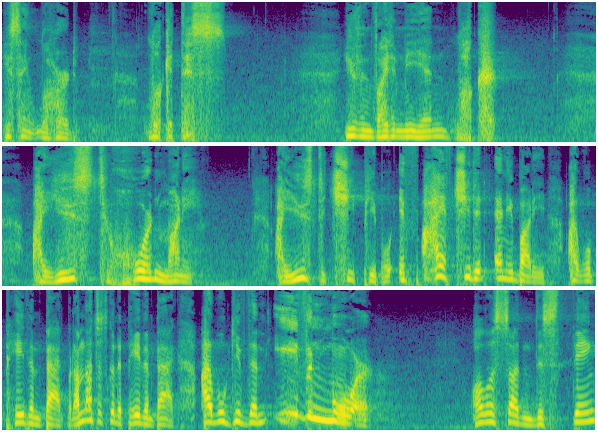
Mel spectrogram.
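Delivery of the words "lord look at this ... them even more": put-on, overjoyed, joyfully excited voice. Acting out a repentant man promising to repay people: acting out overjoyed speech. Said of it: "He's so overjoyed".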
